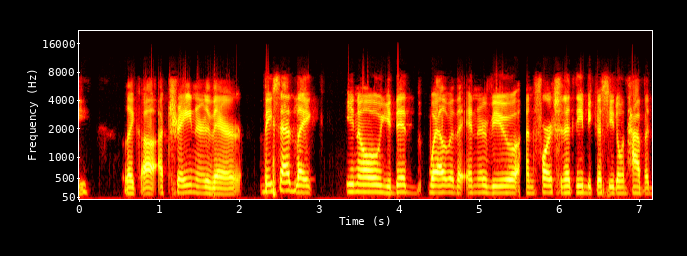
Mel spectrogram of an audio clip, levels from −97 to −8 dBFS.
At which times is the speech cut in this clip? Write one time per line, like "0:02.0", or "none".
0:02.1
0:05.6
